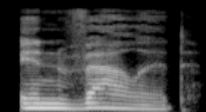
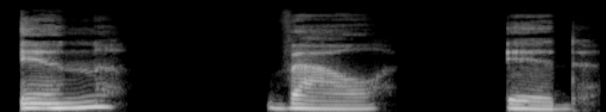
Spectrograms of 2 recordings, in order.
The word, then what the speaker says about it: invalid: Both US and UK have the same pronunciation of this word, invalid. Now read the syllables shown on the screen naturally. In, val, id, invalid.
